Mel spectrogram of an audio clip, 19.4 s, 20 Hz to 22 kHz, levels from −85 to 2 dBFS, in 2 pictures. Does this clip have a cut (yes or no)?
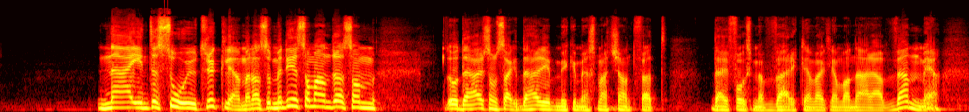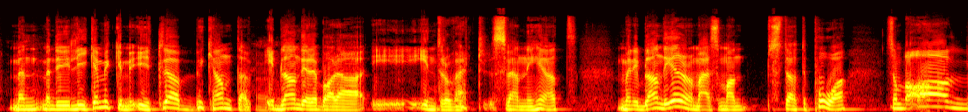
yes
